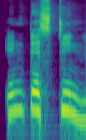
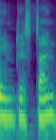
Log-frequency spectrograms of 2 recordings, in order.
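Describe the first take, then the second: First: Put-on इंटेस्टाइन ending in a long "teen"; correct pronunciation. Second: इंटेस्टाइन ending like "tine"; mistaken pronunciation. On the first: Teacher models the word for students, इंटेस्टाइन said with "-teen". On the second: Teacher quotes how people misread it, इंटेस्टाइन with "-tine". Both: Shown as a demonstration. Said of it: "जो कि गलत है".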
